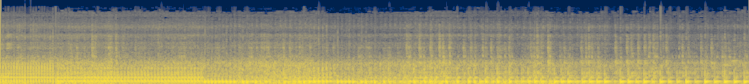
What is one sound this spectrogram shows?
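A motorcycle engine hums and pulses steadily up close.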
